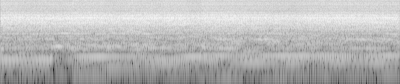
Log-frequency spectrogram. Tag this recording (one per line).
blazin
crushed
